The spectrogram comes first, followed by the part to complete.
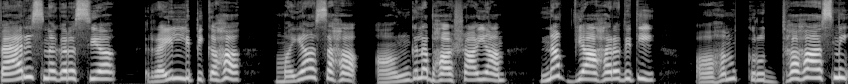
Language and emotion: Sanskrit, angry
